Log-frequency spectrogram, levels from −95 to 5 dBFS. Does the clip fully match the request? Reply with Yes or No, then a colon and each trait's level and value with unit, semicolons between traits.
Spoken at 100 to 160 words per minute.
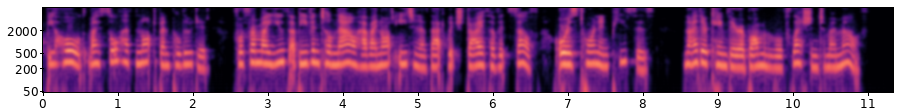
No: average, 200 wpm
